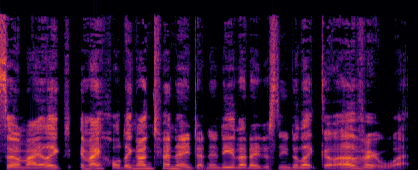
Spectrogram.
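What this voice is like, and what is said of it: Valley Girl accent. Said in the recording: “is such a Valley Girl accent... I guess I do hear your Valley Girl accent still”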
